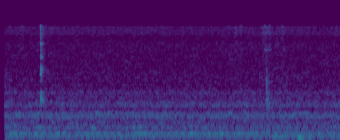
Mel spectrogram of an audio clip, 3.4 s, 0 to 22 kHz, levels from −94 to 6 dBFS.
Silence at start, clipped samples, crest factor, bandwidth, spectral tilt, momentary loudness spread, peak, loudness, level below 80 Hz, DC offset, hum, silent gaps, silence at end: 0.05 s; under 0.1%; 28 dB; 11.5 kHz; -3.5 dB/octave; 7 LU; -34 dBFS; -62 LUFS; -72 dBFS; under 0.1%; none; none; 0 s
